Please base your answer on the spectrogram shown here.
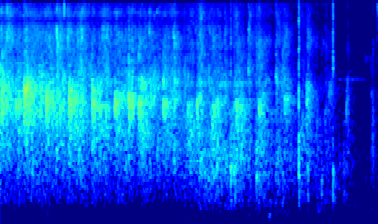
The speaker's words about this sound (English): Let's put our hands together, rise to our feet one more time. Welcome him this morning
